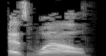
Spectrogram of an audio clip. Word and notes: as well: British English

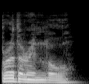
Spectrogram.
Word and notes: brother in law: British English

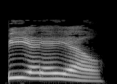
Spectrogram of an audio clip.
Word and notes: baal: British English

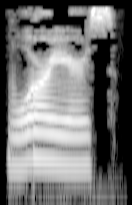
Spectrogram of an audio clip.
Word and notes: warriors: British English

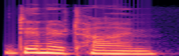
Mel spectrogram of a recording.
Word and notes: dinnertime: British English

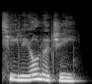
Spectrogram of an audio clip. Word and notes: teleology: British English

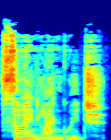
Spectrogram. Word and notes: sign language: British English

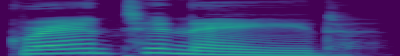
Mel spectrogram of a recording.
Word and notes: grant-in-aid: American English

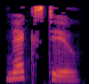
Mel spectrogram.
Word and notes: next to: British English

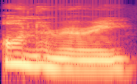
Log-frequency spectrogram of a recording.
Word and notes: honorary: British English

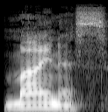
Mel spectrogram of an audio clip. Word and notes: minus: American English

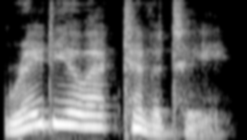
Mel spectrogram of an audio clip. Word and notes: radioactivity: British English

